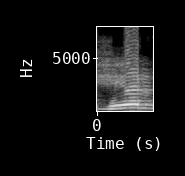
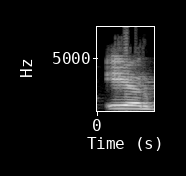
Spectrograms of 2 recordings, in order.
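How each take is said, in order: First: The word starts with an h sound. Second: The word starts with a vowel sound. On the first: The speaker calls it wrong. "उसको हम हेयर नहीं बोलते हैं" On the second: The speaker calls it right. "उसको हम एयर बोलते हैं"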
